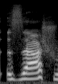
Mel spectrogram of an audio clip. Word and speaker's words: Saoirse: Sauas Ronan, also, wie auch immer. – Ich glaube, es ist Saoirse Ronan und ich weiß, dass sie in jedem Interview ihren Namen aussprechen muss.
